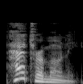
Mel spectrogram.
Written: patrimony

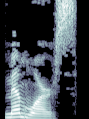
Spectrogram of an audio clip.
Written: memoirs

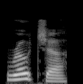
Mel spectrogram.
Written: rocha

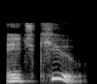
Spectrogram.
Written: hq

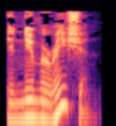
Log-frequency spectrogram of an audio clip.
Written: enumeration

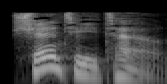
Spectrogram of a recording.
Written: shantytown

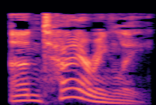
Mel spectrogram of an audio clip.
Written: untiringly

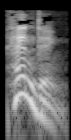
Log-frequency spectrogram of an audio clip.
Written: pending

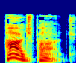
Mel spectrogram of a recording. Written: hodgepodge

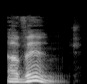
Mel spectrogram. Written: avenge

